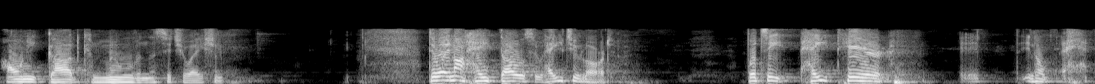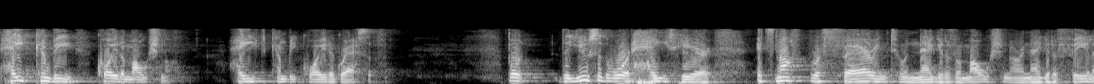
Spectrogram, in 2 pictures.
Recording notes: Recorded live in Liberty Church on 14th July 2019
